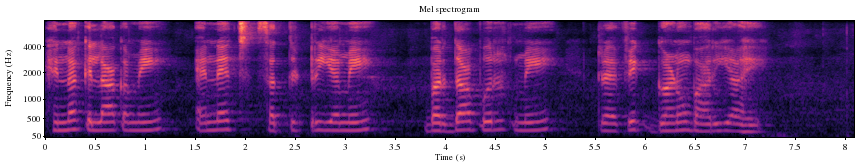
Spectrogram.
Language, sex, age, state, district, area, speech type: Sindhi, female, 18-30, Gujarat, Surat, urban, read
